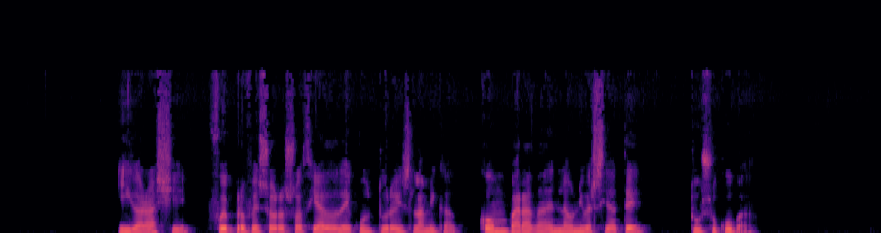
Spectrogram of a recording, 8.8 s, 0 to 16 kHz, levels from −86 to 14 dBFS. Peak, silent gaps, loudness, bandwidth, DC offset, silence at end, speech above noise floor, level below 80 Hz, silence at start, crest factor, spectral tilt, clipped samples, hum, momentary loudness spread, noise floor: -10 dBFS; none; -27 LUFS; 11.5 kHz; under 0.1%; 1.3 s; 54 dB; -66 dBFS; 1.2 s; 18 dB; -7 dB/octave; under 0.1%; none; 8 LU; -80 dBFS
